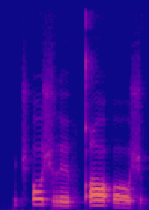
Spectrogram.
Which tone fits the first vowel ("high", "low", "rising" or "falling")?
high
